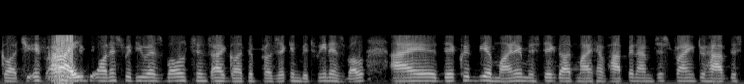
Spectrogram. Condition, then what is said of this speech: No condition.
